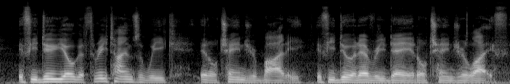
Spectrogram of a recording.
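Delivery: ordinary delivery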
